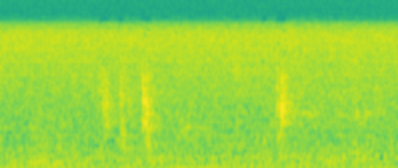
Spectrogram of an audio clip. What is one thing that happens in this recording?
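Photographs are laid down on a table with soft slaps.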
